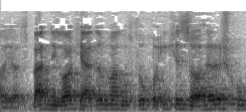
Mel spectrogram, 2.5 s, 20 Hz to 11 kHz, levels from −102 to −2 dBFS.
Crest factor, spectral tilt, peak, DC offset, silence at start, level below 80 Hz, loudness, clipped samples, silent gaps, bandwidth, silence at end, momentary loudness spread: 16 dB; -6 dB/octave; -2 dBFS; under 0.1%; 0 s; -54 dBFS; -17 LUFS; under 0.1%; none; 8 kHz; 0 s; 6 LU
